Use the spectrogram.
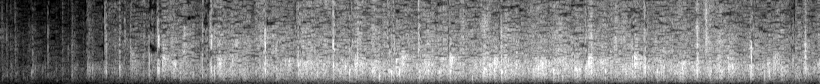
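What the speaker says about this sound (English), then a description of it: "could have heard that applause" A video game crowd breaks into sustained applause, building quickly from scattered claps into a loud, steady wash of clapping that carries on throughout.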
